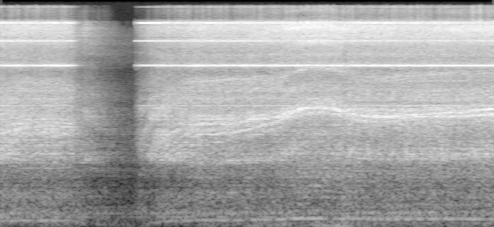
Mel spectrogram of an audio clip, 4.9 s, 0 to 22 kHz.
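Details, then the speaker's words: JJRC H98 camera quadcopter: piercing steady high-pitched whine over the motor hiss whenever powered, a second tone drifting up; loud, source unknown, unusual for newer quadcopters. "it's loud makes a high-pitched noise too it makes there's some kind of high-pitched sound coming from this thing"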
